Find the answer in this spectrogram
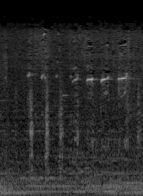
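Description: A golden retriever whining faintly on a film soundtrack, a few short, thin, high cries about a second in.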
